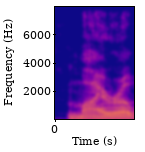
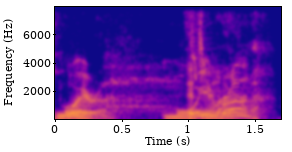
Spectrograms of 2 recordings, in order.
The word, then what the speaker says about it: Moira: point anytime also Patty if you call Moira Myra one more time it's my listeners will probably scream at us no it's more it's Moira I don't I'm not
